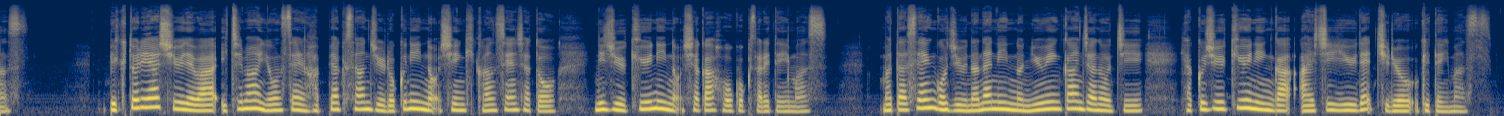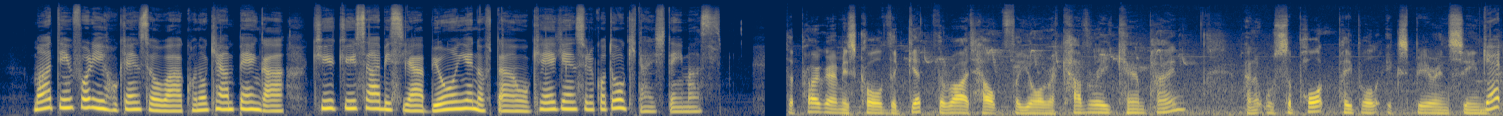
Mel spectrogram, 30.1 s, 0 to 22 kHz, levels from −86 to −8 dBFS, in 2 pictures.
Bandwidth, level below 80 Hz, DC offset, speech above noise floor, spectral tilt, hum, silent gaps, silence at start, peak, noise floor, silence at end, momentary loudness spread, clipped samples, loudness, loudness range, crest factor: 17.5 kHz; -50 dBFS; under 0.1%; 43 dB; -5.5 dB/octave; none; 22.68-22.90 s; 0 s; -2 dBFS; -58 dBFS; 0 s; 11 LU; under 0.1%; -16 LUFS; 5 LU; 14 dB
